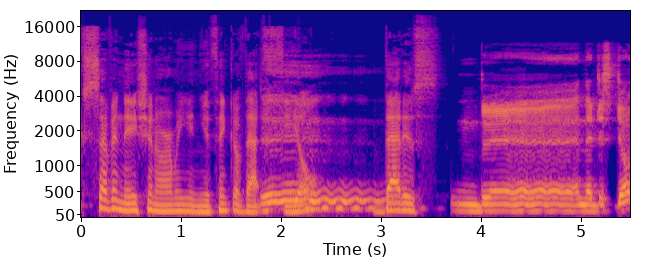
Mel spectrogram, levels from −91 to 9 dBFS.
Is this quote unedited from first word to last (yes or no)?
yes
